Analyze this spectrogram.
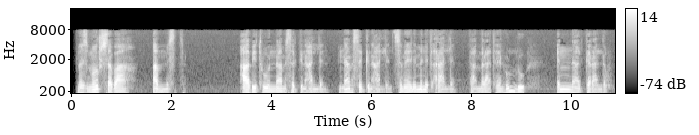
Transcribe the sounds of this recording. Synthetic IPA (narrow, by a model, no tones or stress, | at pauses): məzmuɾsəβa | ʔamːɨst̪ | ʔaβe̞t̪ʰuɨnːaməsəɡːɨnɦalːən | ɨnːaməsəɡːɨnhalːənsɨməhɨnɨmːɨnɨt̪ʼəɾalːən | t̪ʰamɨɾat̪ʰəhɨnhulːu | ʔɨnːaɡːəɾalːə̰hu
